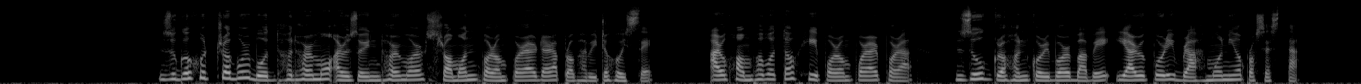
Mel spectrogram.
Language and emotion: Assamese, neutral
